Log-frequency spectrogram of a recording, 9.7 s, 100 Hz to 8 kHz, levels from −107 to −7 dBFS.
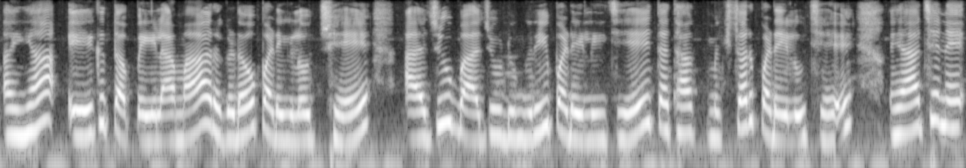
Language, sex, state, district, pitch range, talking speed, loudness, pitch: Gujarati, female, Gujarat, Gandhinagar, 210-275 Hz, 105 wpm, -14 LUFS, 230 Hz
